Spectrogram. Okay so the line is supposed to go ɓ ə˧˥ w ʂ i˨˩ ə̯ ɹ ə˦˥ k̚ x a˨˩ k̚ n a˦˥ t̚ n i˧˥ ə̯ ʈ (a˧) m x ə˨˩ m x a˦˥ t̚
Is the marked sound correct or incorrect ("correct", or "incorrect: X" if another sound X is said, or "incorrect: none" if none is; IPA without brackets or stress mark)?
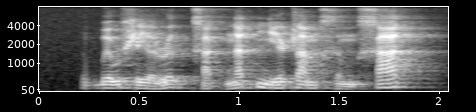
correct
